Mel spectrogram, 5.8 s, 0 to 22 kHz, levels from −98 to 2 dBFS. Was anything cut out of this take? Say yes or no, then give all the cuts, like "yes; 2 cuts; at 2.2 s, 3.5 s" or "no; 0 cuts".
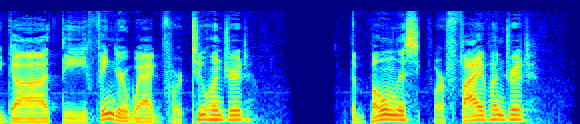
yes; 2 cuts; at 1.6 s, 4.2 s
